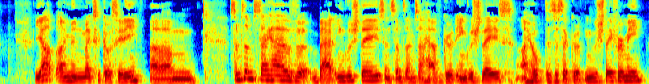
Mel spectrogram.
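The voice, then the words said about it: Mild Mexican accent in English. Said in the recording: “your accent... I try to keep my accent as neutral as possible, but you know, I'm obviously Mexican, so it sometimes comes through.”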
